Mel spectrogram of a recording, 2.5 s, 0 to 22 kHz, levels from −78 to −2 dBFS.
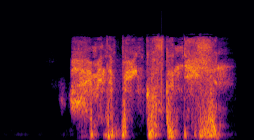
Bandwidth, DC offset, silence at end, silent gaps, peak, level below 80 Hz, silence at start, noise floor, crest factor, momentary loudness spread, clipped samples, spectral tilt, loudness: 8.4 kHz; under 0.1%; 0.2 s; none; 0 dBFS; -50 dBFS; 0.7 s; -72 dBFS; 20 dB; 4 LU; under 0.1%; -2.5 dB/octave; -16 LUFS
